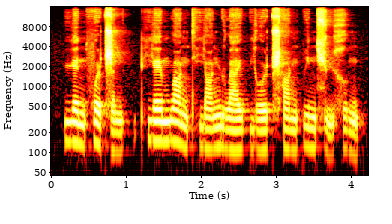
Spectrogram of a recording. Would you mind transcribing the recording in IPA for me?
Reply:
ɥɛ˥˧nfɤ˥˩ʈ͡ʂa˩n | pʰjɛ˥mwɑ˥˩ŋt̪ʰjɑ˧˥ŋ ɻwa˧˥ɪ̯pjo˧˥ʊ̯ʈ͡ʂʰɑ˥˧ŋ pi˥˩nɕy̰˨˩xʊ˥˩ŋ

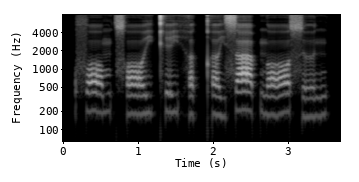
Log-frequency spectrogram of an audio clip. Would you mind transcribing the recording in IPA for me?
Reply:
fɔː˧mt͡sʰɔː˨˧jkʰe˧jhɐ˨k̚ pʰɐ˨jsaː˥p̚n̪ɔː˨˥ sɵ˨˧n

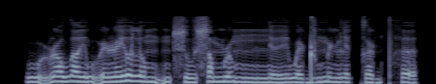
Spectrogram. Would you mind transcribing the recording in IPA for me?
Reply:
wṵɭɔwʌɪ̯wṵɪ̯ ɭeʊ̯lomṵm susɔmɭom nːɘɪ̯ wəɖumeɳlɘ kʌɖpʰə

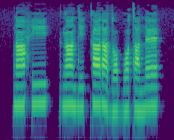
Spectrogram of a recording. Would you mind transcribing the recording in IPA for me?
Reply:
ɾã˦ hi˦ | ɡã˦di˧ ka˦ɾa˧dɔ˧ bɔ˧ta˧nɛ˦

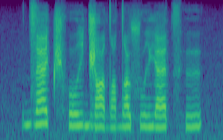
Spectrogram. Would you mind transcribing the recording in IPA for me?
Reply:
d͡zæ t͡ʃʰoi̯ d͡ʒɒu̯dˤɨdˤɨ sʷəi̯jæ t͡sʰɨ

